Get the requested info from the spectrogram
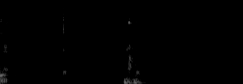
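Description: Near silence with two faint short clicks, a little under a second apart.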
